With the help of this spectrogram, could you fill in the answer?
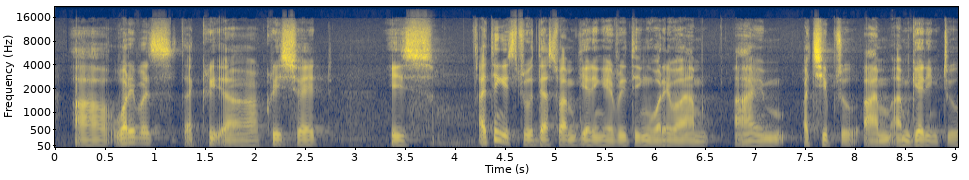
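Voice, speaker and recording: Speaking at a moderate pace with a non-native accent, a man uses a fairly low pitch and fairly even intonation. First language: not English. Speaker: local business owner receiving award. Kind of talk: short acceptance speech. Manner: halting.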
